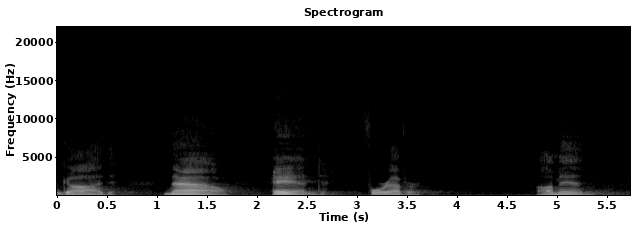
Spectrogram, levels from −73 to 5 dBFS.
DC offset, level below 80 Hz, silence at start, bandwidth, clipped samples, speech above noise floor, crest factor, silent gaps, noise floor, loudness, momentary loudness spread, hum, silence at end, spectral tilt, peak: under 0.1%; -62 dBFS; 0 s; 13 kHz; under 0.1%; 34 dB; 18 dB; none; -64 dBFS; -32 LUFS; 18 LU; none; 0.15 s; -7.5 dB/octave; -14 dBFS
